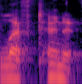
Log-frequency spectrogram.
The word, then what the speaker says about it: lieutenant: we set his strongest left tenant free which is which isn't how you pronounce Lieutenant but well it is if you're British and if you're pretentious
